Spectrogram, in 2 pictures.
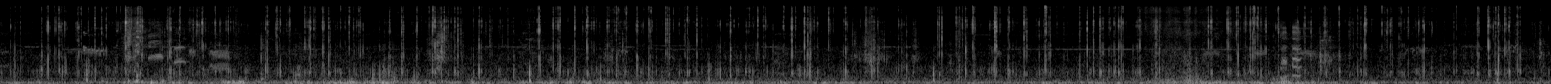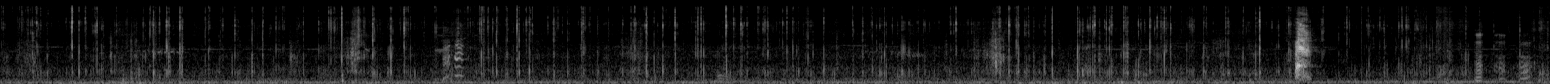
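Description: Birds feeding from a plastic tub: irregular taps and crunches of beaks on food and the plastic, with one sharp knock near the end.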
